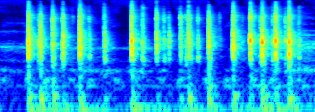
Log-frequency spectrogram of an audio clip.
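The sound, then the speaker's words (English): Rapid typing of a password on a computer keyboard: a quick, uneven run of crisp, clacky keystrokes in short bursts, with a few slightly louder taps near the end. No one speaks. “Enter my password.”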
